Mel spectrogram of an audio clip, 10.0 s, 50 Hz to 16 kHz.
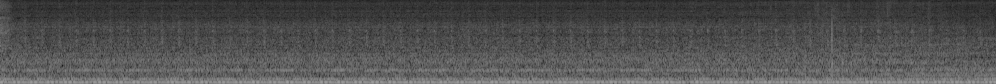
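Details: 2010 GMC Sierra with 2000 miles, cold start idle: faint, even light tapping over the hum, still tapping at 4 minutes, gone at 5 minutes 42 seconds as temperature rises; owner suspects piston slap, unconfirmed.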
